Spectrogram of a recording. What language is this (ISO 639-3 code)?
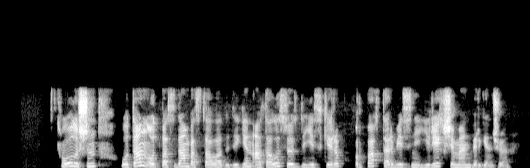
kaz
